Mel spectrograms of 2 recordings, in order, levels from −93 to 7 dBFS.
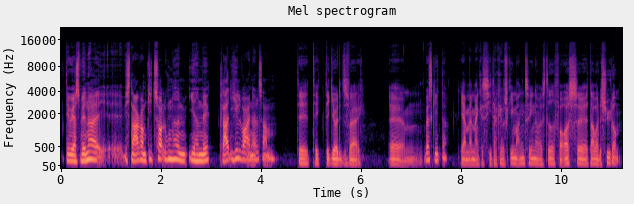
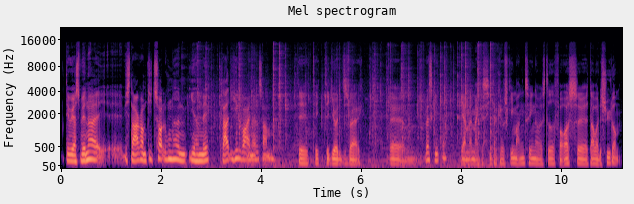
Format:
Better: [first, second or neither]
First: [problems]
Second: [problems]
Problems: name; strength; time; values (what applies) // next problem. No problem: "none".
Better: first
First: none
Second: keyboard typing; faint; from 2.5 to 9 s; peak 10 dB below the speech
